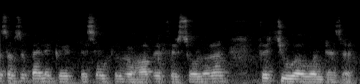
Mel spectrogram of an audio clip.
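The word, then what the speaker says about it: Mojave: अब ये मोजावे, जे इसमें साइलेंट रहता है, एच आता है, इसको प्रोनाउंसिएशन इसकी होती है मोहावे डेजर्ट।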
